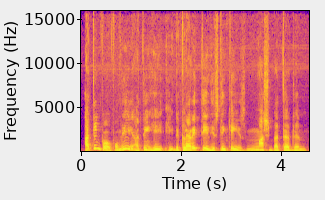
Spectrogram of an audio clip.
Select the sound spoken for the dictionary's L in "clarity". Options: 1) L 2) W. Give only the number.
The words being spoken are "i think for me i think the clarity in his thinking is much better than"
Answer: 1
